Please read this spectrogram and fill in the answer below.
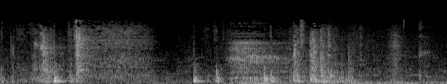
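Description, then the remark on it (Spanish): A door being opened: a few sharp clicks and knocks from a handle or latch, then rustling movement and a soft thud, with no one speaking. “Se dirige a la puerta.”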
